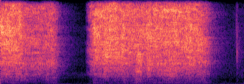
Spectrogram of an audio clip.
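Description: Compressed air from a compressor blasting in two hissing bursts, a short one and then a longer one, with a brief pause between them, loud and close.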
